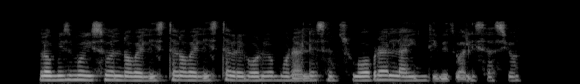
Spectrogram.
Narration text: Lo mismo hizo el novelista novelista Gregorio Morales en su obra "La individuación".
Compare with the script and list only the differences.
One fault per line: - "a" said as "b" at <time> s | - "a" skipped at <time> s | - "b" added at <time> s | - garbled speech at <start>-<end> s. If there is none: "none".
none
